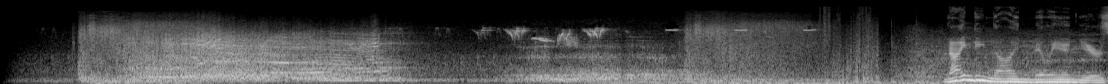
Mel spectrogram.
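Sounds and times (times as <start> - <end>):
birds chirping: 0.0 - 8.4.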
